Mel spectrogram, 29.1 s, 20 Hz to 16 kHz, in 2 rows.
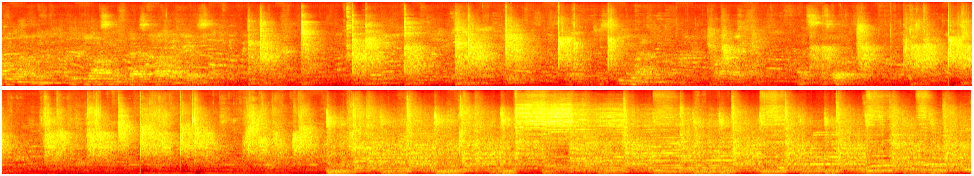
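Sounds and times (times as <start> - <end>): steady beat of sharp hits: 16.0 - 29.0
live rock band playing: 19.3 - 29.0.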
